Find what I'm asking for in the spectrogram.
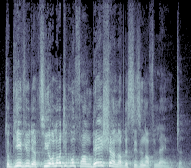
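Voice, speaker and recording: In a Nigerian accent, a man speaks at a moderate pace with very wide pitch swings against a quiet background. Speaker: priest. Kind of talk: sermon.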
